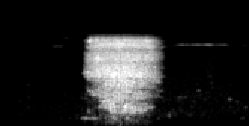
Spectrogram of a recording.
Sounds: Sniff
